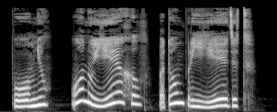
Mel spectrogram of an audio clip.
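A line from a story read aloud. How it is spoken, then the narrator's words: Drawling. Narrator (Russian): протянул Димка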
